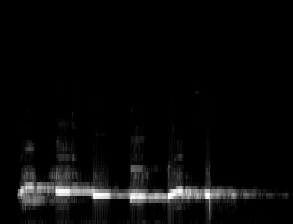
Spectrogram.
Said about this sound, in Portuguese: Eu ia te perguntar se esse assobio era uma coisa sintetizada ou não subiu de verdade. Subiu de verdade, eu só uhum. depois eu afinei, né, pra ficar no uhum. tom.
